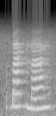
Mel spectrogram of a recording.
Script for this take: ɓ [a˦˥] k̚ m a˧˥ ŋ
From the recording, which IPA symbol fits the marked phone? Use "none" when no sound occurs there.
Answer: a˦˥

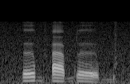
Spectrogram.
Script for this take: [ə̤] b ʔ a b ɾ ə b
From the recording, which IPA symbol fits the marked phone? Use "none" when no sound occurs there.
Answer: ə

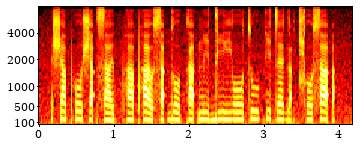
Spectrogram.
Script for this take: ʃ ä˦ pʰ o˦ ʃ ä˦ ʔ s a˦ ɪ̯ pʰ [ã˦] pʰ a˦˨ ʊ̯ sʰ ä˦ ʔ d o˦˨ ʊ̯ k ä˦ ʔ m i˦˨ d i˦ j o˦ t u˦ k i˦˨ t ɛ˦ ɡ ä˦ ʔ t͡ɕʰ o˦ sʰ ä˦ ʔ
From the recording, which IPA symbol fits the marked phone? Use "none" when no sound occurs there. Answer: ä˦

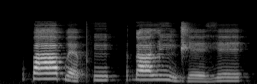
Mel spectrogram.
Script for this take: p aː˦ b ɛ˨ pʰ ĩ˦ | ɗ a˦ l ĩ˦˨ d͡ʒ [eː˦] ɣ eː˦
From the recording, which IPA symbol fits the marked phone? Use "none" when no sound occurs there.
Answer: eː˨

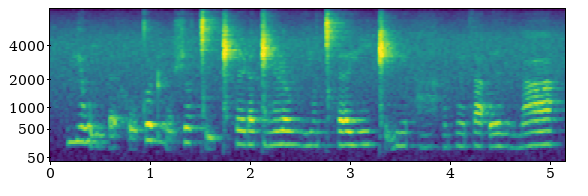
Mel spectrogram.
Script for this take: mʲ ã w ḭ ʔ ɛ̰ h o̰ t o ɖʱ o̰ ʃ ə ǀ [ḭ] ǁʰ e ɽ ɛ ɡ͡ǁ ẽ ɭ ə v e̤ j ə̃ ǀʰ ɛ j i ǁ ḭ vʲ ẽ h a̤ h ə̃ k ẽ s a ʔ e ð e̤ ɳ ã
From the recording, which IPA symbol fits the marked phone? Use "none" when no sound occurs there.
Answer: ḭ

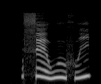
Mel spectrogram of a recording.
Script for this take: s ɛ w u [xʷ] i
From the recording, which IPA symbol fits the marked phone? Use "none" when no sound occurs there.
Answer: xʷ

